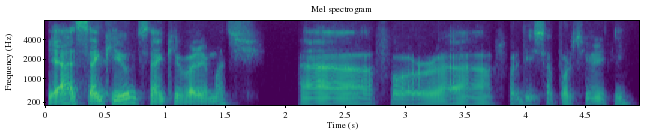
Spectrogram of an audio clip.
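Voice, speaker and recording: Deep, creaky Sudanese-accented man, halting delivery. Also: dark tone, no room sound, clean studio sound. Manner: halting, repeats words while searching for phrasing. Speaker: podcast guest. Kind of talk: interview answers.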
